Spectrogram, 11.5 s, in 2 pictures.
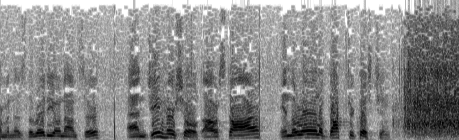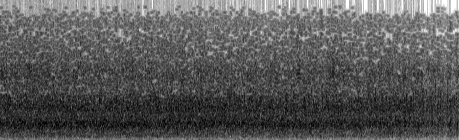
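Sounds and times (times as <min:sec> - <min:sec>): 
speech: 0:00.0 - 0:05.0
studio audience applause: 0:04.9 - 0:11.4.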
